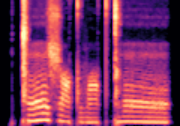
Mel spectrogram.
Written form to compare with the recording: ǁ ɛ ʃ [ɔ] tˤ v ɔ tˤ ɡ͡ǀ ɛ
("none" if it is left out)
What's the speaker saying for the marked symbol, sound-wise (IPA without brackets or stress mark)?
ɔ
